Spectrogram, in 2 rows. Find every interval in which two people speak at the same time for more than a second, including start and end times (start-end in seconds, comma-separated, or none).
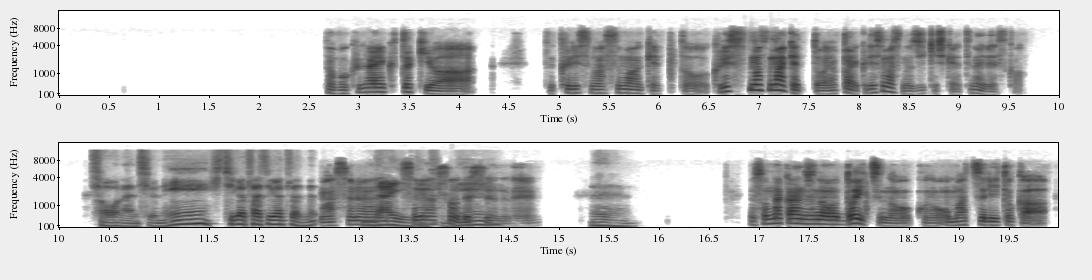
13.0-14.5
